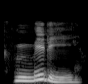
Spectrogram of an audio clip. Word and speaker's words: committee: and I said, "Oh, you mean committee." He had stressed the wrong syllable in that word.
